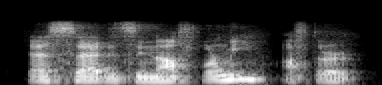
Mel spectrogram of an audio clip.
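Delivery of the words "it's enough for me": plain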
